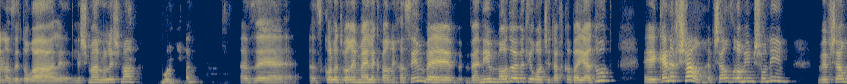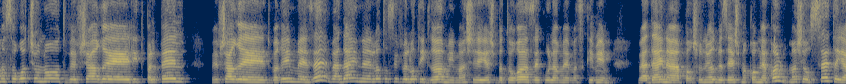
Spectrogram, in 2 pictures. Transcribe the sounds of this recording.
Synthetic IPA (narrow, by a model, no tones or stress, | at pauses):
nazetoʁaleliʃmalo̞leʃma | aze | azko̞lad̪vaʁimae̞le̞kvaʁneχnasimveveanimeo̞d̪o̞evetliʁo̞t̪ʃe̞dafkabajaːdut | ekene̞fʃaʁe̞fʃaʁzʁamimʃo̞nim | veefʃaʁmaso̞ʁo̞tʃo̞no̞tve̞ːfʃaʁeleit̪palpe̞l | veefʃaʁed̪vaʁimze̞veadainelo̞t̪o̞sifvelo̞tiɡʁamimaʃe̞je̞ʃbato̞ʁaze̞kulamemaskimim | veadajinapaʁʃonujo̞tveze̞jeʃmako̞mleako̞lmaʃe̞o̞set̪aja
